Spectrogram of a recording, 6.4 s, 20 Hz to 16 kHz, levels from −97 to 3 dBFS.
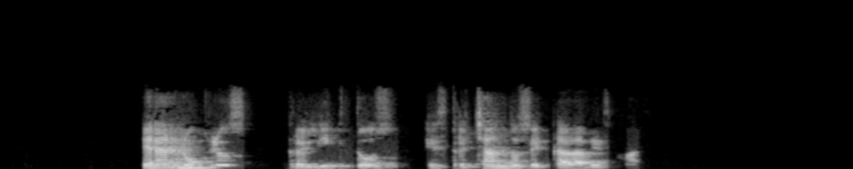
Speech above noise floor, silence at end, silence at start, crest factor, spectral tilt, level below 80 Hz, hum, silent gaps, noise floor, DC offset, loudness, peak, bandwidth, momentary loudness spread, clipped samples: over 72 dB; 1.6 s; 1.1 s; 20 dB; -6 dB/octave; -64 dBFS; none; 2.08-2.12 s; under -90 dBFS; under 0.1%; -19 LUFS; -2 dBFS; 7.8 kHz; 18 LU; under 0.1%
